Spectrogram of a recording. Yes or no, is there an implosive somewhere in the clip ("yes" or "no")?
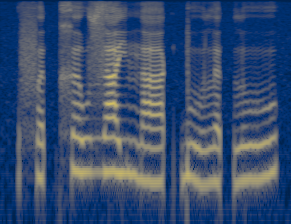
yes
